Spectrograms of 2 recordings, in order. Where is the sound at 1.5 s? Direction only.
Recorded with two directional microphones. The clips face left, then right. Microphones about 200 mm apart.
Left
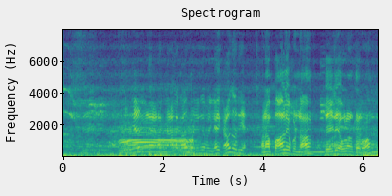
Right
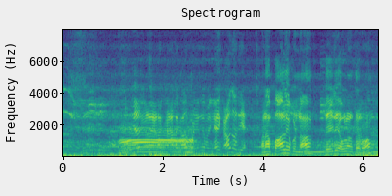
35° left (ahead or behind).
